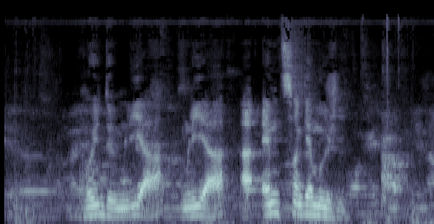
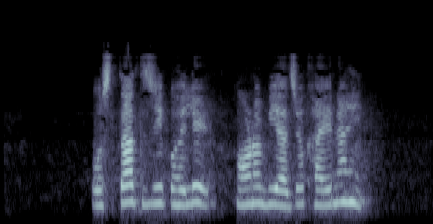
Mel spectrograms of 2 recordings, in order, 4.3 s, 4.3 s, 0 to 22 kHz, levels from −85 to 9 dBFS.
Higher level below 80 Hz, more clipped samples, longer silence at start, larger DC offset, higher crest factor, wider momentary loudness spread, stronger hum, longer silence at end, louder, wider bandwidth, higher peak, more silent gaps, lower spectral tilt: first, -50 dBFS vs -76 dBFS; neither; second, 0.05 s vs 0.95 s; neither; about the same, 18 dB vs 22 dB; first, 19 LU vs 9 LU; neither; second, 0 s vs 0.7 s; about the same, -20 LUFS vs -20 LUFS; first, 16.5 kHz vs 9.4 kHz; about the same, -2 dBFS vs 0 dBFS; neither; first, -5.5 dB/octave vs -1.5 dB/octave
